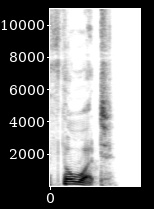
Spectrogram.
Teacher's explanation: I think it's a diphthong because the W is really not a consonant. It's really more like a vowel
